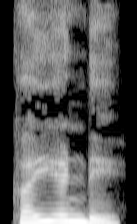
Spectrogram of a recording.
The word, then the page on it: ಕೋಯಂಡ: kōyaṇḍa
